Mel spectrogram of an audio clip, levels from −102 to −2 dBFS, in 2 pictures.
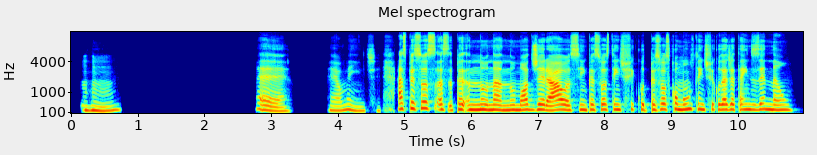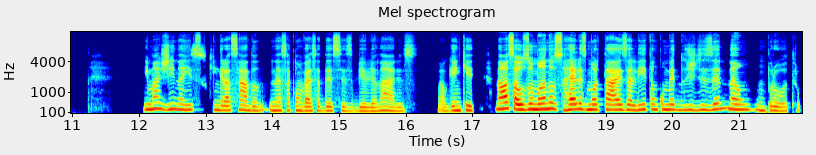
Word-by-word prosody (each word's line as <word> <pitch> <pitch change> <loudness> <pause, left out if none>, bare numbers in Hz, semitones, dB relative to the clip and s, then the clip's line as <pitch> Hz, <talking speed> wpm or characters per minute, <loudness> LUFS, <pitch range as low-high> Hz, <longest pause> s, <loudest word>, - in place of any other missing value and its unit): Uhum. 195 0 -3 2.0
É, 175 -8 -3 0.6
realmente. 185 -3 -7 0.2
As 245 +1 +2
pessoas 280 +1 0
as 225 -2 -3
a 195 - -4
pe 230 +1 0
no 220 0 +4
na 215 0 +3
no 205 +1 +1
modo 210 +1 +1
geral, 215 0 +5
assim, 210 +1 -2
pessoas 225 +1 -2
têm 230 0 -2
dificu 225 0 -5
pessoas 220 +3 -2
comuns 245 +1 +2
têm 240 -2 -2
dificuldade 225 0 -1
até 230 0 -2
em 235 - 0
dizer 230 +1 -1
"não". 215 -2 -1 1.2
Imagina 235 -1 +1
isso, 215 0 -5
que 215 - -10
engraçado, 195 -1 -2
nessa 185 -1 -3
conversa 175 -2 -3
desses 170 -1 -6
bilionários, 165 0 -5 0.3
alguém 185 +2 -2
que: 195 -1 0 0.3
"Nossa, 255 -1 +7
os 225 +1 +6
humanos 245 0 +5
reles 230 +3 +4
mortais, 225 -1 +2
ali, 215 +1 +1
estão 230 0 -3
com 230 - -5
medo 220 -2 0
de 210 -1 -3
dizer 215 +4 -2
não 230 -5 0
um 190 -4 -4
para 185 +1 -4
o 175 - -2
outro". 165 0 -10
215 Hz, 140 wpm, -23 LUFS, 190-230 Hz, 2.0 s, Nossa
